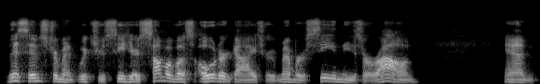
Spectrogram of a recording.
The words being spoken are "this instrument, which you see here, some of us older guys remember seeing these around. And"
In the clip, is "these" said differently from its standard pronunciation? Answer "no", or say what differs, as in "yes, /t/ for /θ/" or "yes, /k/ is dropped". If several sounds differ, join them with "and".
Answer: no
